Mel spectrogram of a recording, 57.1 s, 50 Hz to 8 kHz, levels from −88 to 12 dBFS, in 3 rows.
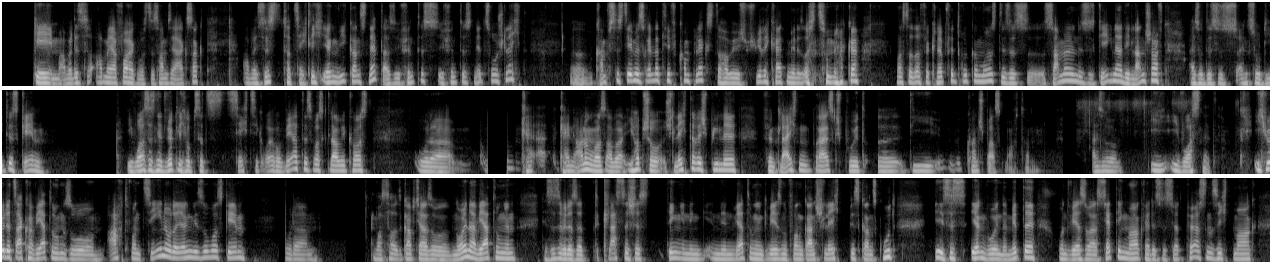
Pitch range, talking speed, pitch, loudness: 125-155 Hz, 170 wpm, 135 Hz, -24 LUFS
